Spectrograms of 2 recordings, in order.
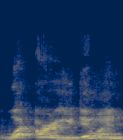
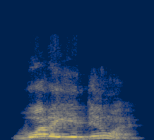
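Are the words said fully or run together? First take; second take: fully; run together. First: Each word is said separately and fully. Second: The words run together into a reduced form.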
